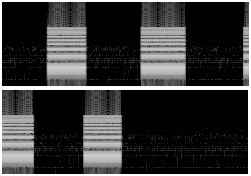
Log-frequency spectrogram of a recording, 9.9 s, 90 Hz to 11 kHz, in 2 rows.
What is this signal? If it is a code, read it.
Ship horn signal, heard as a ship's horn, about 250 Hz. 4 short. At sea: a pilot vessel's identity signal in fog.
